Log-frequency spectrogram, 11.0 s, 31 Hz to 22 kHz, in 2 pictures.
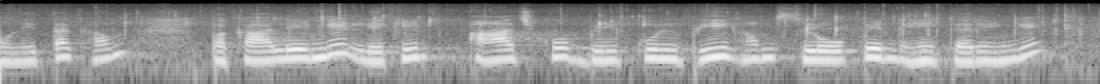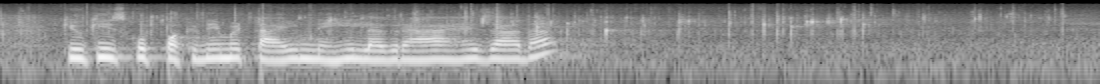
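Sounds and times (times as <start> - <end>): fritters sizzling in oil: 0.0 - 11.0.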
